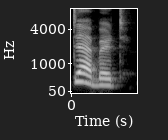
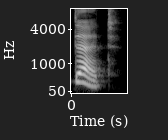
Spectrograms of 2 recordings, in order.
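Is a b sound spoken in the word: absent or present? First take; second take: present; absent. First: A b sound is heard in the word. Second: No b sound is heard in the word. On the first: The speaker calls it wrong. "बिल्कुल भी नहीं" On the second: The speaker calls it right. "यहाँ पर बी silent होगा"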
